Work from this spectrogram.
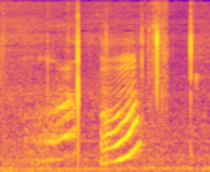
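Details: Sphynx cat giving two meows, the first short and wavering, the second a louder rising-then-falling harmonic meow about half a second long, with a faint steady hum underneath.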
